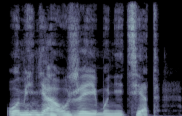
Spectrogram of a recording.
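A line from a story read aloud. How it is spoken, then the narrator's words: Muffled laugh. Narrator (Russian): рассмеялся, вжимаясь губами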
